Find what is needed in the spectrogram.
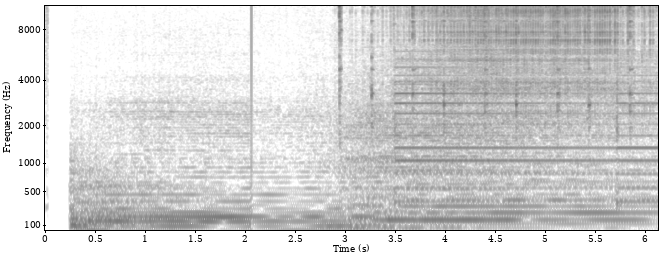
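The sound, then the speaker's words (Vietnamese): A pendulum clock ticking in the silent night, its slow, sparse ticks set over a low, sustained, eerie drone that holds steady throughout. “Tiếng đồng hồ vang lên rõ mồn một trong đêm tối, không gian im lặng đến rợn người.”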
